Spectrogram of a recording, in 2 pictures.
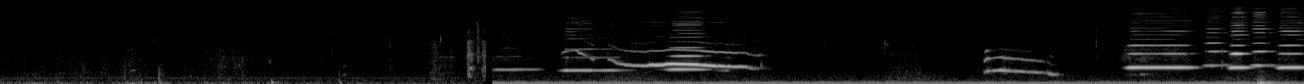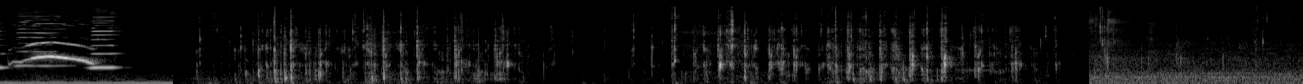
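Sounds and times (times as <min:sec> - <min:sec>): toy harmonica: 0:05.0 - 0:07.0, 0:11.2 - 0:14.3
puppy howling: 0:06.1 - 0:07.8, 0:13.2 - 0:14.2
dog crunching a hard treat: 0:14.9 - 0:18.7, 0:19.4 - 0:26.0.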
